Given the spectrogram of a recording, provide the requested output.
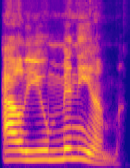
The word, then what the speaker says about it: aluminium: fascinating Stephen Lynch says aluminum or aluminium and there are two different ways to pronounce it you know that right they are completely acceptable completely same thing spelled pronounced differently if you're in the UK what I want people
